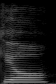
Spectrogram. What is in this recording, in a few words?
"gio1", taiwanese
